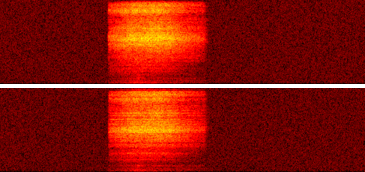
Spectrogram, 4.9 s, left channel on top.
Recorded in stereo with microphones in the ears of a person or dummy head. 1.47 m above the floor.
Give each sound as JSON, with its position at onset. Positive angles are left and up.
{"t": 1.4, "sound": "a hiss", "side_deg": 35, "distance_m": 3.0}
